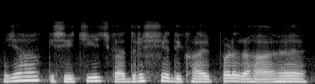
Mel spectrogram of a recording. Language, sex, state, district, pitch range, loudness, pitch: Hindi, male, Jharkhand, Ranchi, 125-155 Hz, -13 LUFS, 135 Hz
